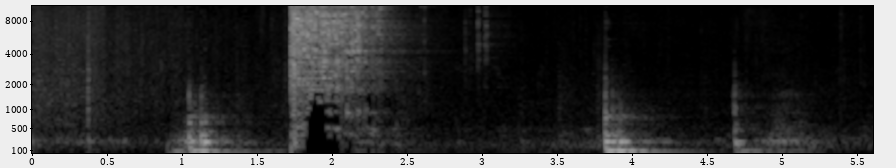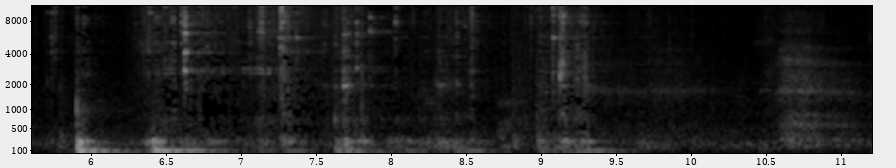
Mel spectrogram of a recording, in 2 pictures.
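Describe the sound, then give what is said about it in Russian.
A vase shatters with a loud, bright crash near the start, followed by several sharp clinks and scattered tinkling of ceramic shards settling over the next few seconds, with no talking. “Ценные, но разбитые.”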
